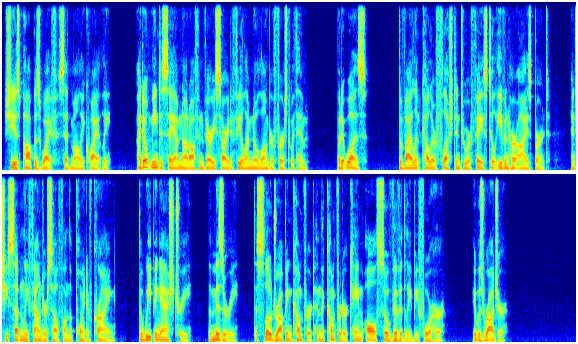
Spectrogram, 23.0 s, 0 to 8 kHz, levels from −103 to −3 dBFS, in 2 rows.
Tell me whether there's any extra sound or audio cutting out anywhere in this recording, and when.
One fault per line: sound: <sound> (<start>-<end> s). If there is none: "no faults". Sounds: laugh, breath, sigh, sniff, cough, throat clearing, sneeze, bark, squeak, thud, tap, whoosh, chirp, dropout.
no faults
